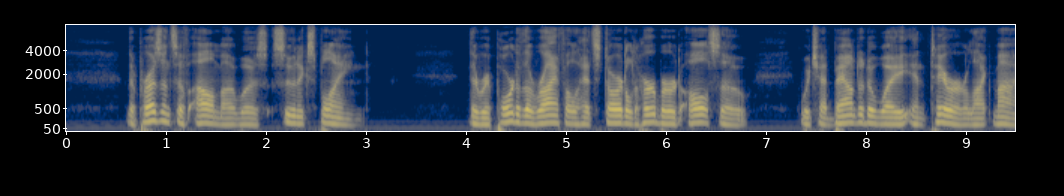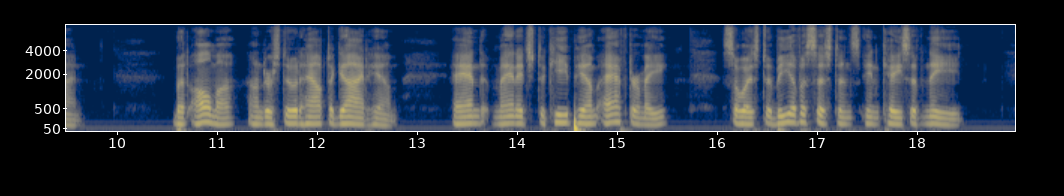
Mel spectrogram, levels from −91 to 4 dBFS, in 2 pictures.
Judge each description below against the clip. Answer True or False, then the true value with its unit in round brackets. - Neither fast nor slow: True (155 wpm)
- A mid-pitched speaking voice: True (145 Hz)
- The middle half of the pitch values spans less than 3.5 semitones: True (2.8 semitones)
